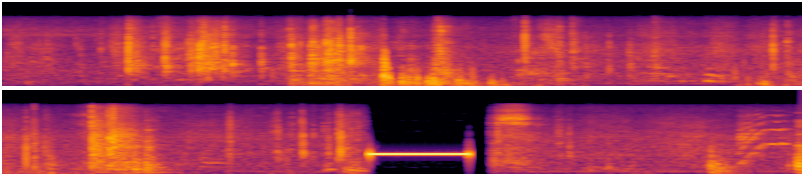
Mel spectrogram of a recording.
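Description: A loud, steady beep at one high pitch, lasting about half a second some six seconds in and cutting off sharply: an edited-in censor bleep. Before it, muffled scuffling and knocks.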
